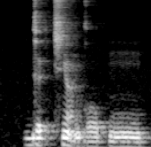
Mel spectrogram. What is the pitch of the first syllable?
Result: high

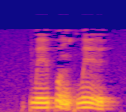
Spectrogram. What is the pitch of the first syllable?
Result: rising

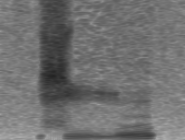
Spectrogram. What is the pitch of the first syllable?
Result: low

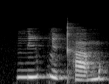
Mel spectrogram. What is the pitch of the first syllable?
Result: rising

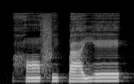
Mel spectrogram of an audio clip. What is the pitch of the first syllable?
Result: low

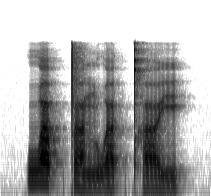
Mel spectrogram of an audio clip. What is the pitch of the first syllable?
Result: high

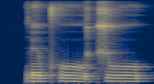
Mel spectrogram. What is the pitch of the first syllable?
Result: high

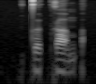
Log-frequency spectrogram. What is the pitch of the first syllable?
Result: low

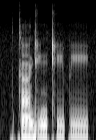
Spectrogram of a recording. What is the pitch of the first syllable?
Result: low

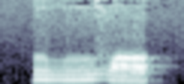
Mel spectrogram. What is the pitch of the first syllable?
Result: low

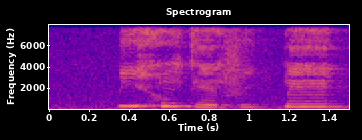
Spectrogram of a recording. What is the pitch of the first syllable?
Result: high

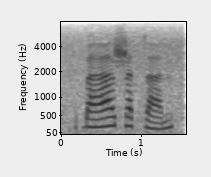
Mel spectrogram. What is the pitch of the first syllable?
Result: rising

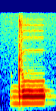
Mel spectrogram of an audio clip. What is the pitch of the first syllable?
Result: high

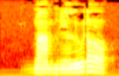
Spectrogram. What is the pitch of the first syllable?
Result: low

